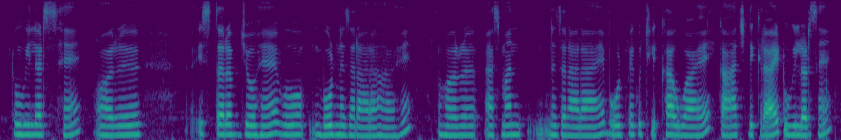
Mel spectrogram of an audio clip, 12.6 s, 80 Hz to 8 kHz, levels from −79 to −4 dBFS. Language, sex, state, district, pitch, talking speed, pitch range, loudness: Hindi, female, Uttar Pradesh, Budaun, 195 Hz, 155 wpm, 190-205 Hz, -38 LUFS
